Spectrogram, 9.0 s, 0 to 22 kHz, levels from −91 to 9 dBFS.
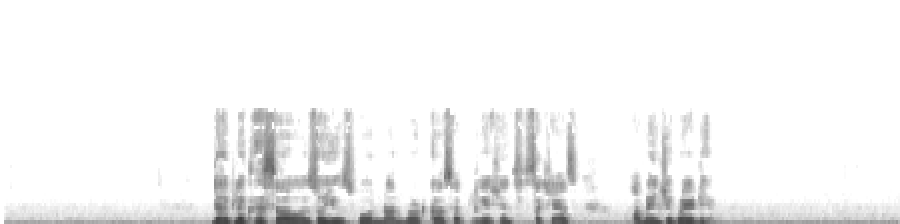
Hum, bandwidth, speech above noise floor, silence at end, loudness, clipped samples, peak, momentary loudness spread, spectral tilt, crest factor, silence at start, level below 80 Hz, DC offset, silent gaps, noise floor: none; 11.5 kHz; 33 dB; 1.85 s; -26 LUFS; under 0.1%; -8 dBFS; 9 LU; -7 dB/octave; 20 dB; 2.1 s; -56 dBFS; under 0.1%; none; -58 dBFS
